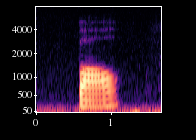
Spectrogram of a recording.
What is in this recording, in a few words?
"bao2", Chinese pinyin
